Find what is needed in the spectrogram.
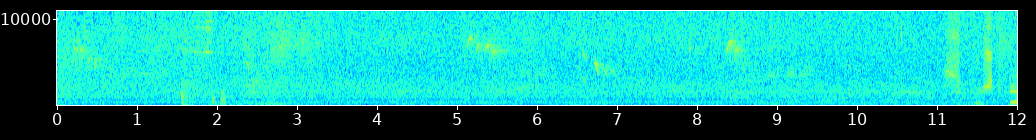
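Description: Honeybee colony buzzing steadily from an open hive box full of bees. A couple of short knocks come about one and a half to two seconds in.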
